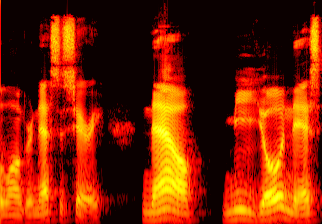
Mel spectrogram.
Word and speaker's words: millones: If it's three syllables, we stress the middle syllable. So now we don't need the accent. Millones. We're already stressing the middle.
